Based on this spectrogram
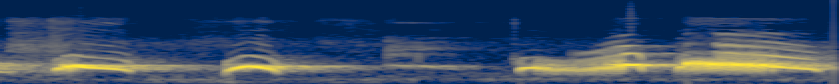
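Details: Lure call of a spotted dove used for trapping: two short, looping hooted coos, a brief pause, then a longer, rolling, slightly buzzy coo phrase that slurs downward.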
